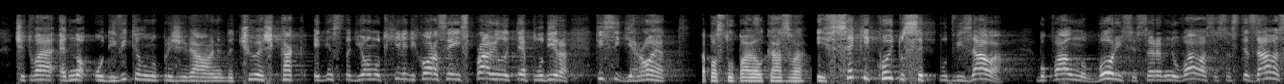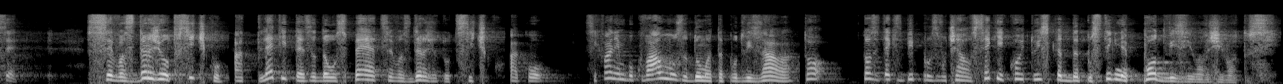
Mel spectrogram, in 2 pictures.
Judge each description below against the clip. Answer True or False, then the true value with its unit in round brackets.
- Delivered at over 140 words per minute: True (165 wpm)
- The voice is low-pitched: False (210 Hz)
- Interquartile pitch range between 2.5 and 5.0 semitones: False (5.6 semitones)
